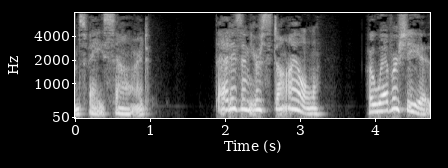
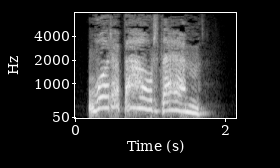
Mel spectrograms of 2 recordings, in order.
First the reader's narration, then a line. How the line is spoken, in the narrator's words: Cam roared into the waterfall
